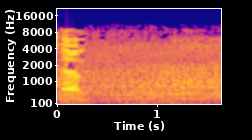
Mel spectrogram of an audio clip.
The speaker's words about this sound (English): so you can hear the traffic noise as I'm walking along.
